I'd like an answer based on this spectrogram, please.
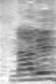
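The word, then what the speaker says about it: knowledge: जैसे देखो नॉलेज, नॉलेज जानते हो, देखो के आया है, एन ओ डब्ल्यू एल ई डी जी, देखो तो के को नहीं पढ़ा जाएगा, यहाँ से पढ़ा जाएगा। ठीक है, नॉलेज, नॉलेज माने क्या होता है, ज्ञान।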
